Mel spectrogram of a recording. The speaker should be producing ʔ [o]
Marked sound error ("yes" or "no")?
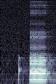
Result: yes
